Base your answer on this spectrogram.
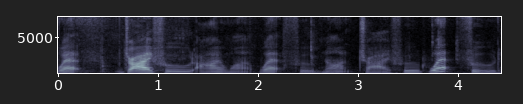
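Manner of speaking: put-on slow, annoying cat voice. Voicing the cat from the book Cat Problems at its food dish, annoying cat tone. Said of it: "in that annoying cat tone of like".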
